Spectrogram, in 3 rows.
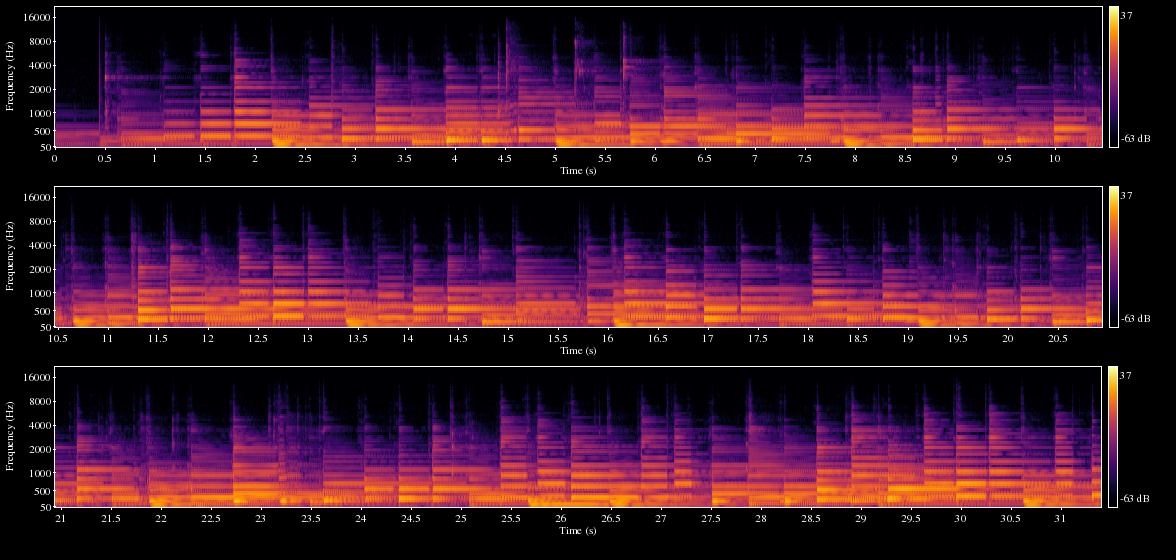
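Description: Solo fingerstyle playing on a capoed nylon-string classical guitar, a José Ramírez 125 Años: plucked melody notes and chords over a moving bass line. The playing picks up again after a brief lull at the start and then runs on continuously.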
